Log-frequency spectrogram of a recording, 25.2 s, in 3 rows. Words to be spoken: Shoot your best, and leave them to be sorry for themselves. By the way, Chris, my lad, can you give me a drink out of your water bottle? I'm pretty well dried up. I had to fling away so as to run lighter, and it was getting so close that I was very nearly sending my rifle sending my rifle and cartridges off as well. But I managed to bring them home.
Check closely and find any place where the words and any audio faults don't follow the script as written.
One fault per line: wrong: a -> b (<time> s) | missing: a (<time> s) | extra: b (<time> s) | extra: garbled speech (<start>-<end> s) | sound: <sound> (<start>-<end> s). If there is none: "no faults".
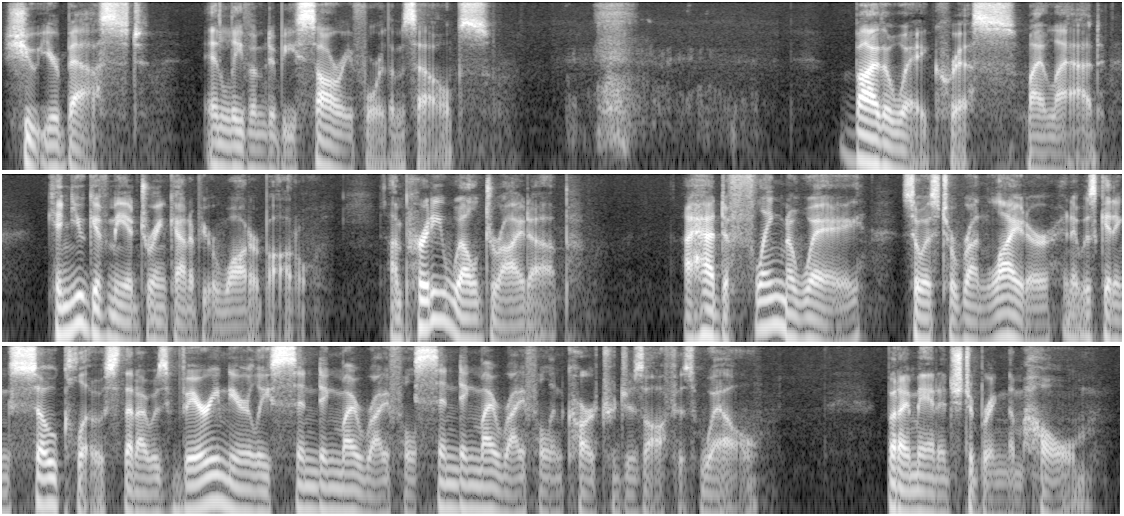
sound: sniff (4.2-5.8 s)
